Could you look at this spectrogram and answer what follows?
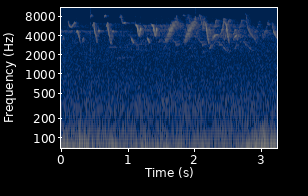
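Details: Singing male Indigo Bunting in a couple-years-old regenerating clear cut in Maine; a continuous string of bright, high, rapidly slurred notes, many given in pairs, over low background rumble.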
